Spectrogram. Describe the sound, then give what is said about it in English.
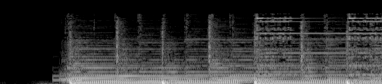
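A telephone rings with a loud electronic ringtone. The bright, tonal ring holds steady, marked by a few regular accents about a second apart, with no voices. “Ring, ring, telephone. I answer the telephone.”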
